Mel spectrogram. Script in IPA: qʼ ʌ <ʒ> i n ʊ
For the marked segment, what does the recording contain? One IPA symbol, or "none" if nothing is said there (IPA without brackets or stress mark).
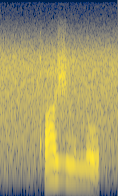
ʒ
